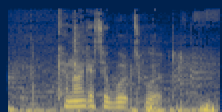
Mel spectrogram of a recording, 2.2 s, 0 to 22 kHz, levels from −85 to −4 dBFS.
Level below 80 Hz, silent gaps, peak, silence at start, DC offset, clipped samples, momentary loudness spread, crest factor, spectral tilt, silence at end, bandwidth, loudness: -32 dBFS; none; -10 dBFS; 0.1 s; under 0.1%; under 0.1%; 15 LU; 16 dB; -5.5 dB/octave; 0 s; 16.5 kHz; -26 LUFS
